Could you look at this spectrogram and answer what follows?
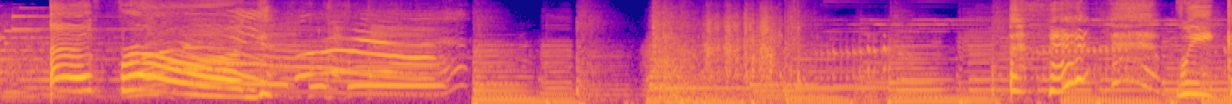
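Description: A cartoon frog croaks in a series of bright, exaggerated calls, loud and close, with playful music and sound effects behind it.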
